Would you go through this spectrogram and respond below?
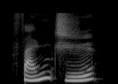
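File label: "繁殖", Chinese; HSK6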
